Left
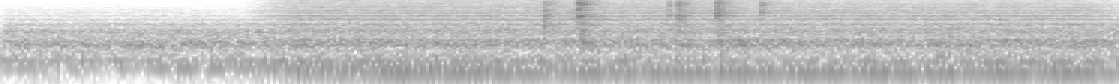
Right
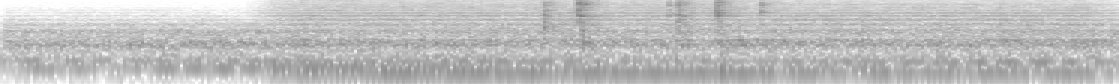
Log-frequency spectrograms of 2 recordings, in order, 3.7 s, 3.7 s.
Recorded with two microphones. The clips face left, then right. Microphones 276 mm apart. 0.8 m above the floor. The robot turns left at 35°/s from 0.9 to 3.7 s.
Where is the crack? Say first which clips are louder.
Even; 20° right (ahead or behind), 0.6 m.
